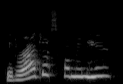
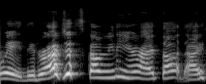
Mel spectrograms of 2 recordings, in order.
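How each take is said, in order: First: Quick, high startled question; suddenly spotting someone come in; quick surprised double take. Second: Louder, laughing replay of the moment; laughing retold surprise; laughing retelling. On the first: Real, not acted. Noticing someone in the room. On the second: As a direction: retell your own surprise through a laugh. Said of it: "I was like".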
